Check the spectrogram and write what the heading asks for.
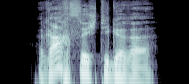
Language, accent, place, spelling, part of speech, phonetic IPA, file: German, Germany, Berlin, rachsüchtigere, adjective, [ˈʁaxˌzʏçtɪɡəʁə], De-rachsüchtigere.ogg
- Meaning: inflection of rachsüchtig: 1. strong/mixed nominative/accusative feminine singular comparative degree 2. strong nominative/accusative plural comparative degree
